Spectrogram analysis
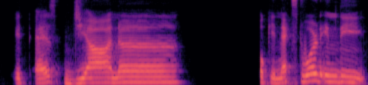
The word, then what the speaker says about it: Jnana: So we will stick to the first way of pronouncing it as Jnana.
